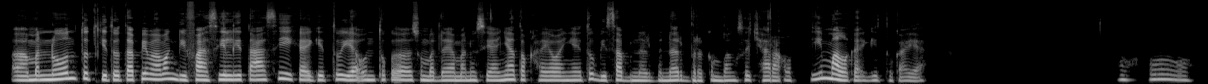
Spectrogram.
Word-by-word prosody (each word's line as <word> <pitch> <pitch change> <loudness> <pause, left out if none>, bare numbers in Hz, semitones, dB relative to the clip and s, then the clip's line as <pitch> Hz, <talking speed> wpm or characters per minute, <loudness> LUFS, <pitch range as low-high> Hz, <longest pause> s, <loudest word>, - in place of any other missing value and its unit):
eee, 195 0 +3
menuntut 250 +6 +4
gitu 210 0 +2
tapi 215 +4 +3
memang 245 +2 +3
difasilitasi 215 +4 +2
kayak 210 -2 0
gitu 215 +4 -11
ya 205 - +3
untuk, 205 +2 -3
eee, 200 -1 0
sumber 195 -1 -1
daya 190 0 0
manusianya 190 +2 0
atau 210 - -3
karyawannya 195 -1 -2
itu 250 - -3
bisa 190 +2 -2
benar-benar 180 +1 -2
berkembang 180 +1 -4
secara 195 -2 -4
optimal, 225 +4 +1
kayak 185 -1 -6
gitu 190 +1 -18
Kak 175 0 -9
ya? 165 +2 -10 2.2
Oho. 225 -5 -7
200 Hz, 135 wpm, -23 LUFS, 190-215 Hz, 2.2 s, menuntut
